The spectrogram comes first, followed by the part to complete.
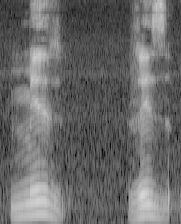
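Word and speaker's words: من رزق: یکی از حروفونه یعنی نون تبدیل باید بشه به را نون تبدیل میشه به را و نون تلفظ نمیشه اینجا دیگه نون تلفظ نمیشه را نون تبدیل شده به ر به خاطر همین ر تشدید گرفته میشه چی مر ر تلفظ می‌کنیم مر رزق مر رزق نون اینجا اصلا در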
